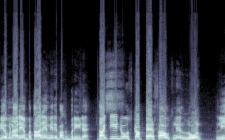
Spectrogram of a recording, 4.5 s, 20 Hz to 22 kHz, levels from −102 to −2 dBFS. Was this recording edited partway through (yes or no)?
yes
